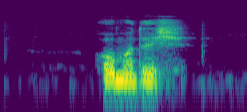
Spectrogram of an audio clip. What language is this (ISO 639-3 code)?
kls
